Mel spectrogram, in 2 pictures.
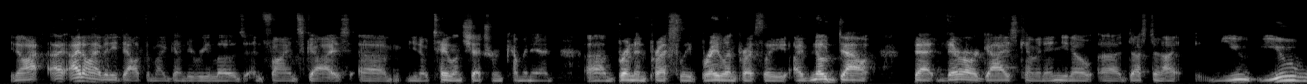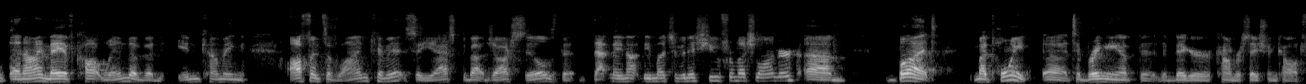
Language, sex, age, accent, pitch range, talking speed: English, male, 30-49, American, 95-130 Hz, 200 wpm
